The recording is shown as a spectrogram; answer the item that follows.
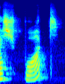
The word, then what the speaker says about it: Sport: 마찬가지로 발음 기호 참고하시면 되고요. 예시를 보면 der Sport, der Sport, der Student, der Student, Stuttgart, Stuttgart 이렇게 되는데요.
